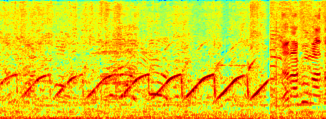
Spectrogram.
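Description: An ambulance siren wails through an ogoh-ogoh parade in Sangsit, North Bali, its repeated rising sweeps loud and close over a dense, constant rumble of crowd and traffic.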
